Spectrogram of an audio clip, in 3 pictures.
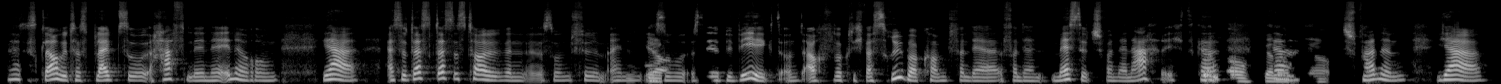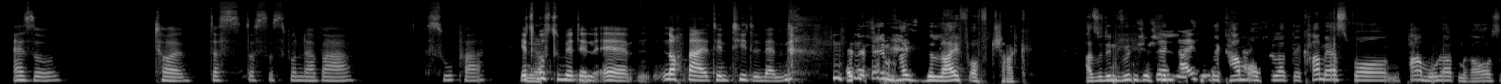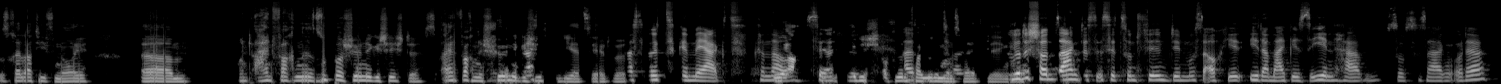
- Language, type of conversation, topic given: German, podcast, Welcher Film hat dich besonders bewegt?
- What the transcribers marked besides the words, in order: other background noise; distorted speech; in English: "Message"; laugh; unintelligible speech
